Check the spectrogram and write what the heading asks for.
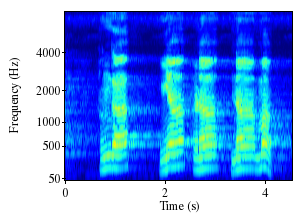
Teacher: अंग य, ण, न, म अर्थात प्रत्येक वर्ग का पांचवा वर्ण और अनुस्वार का उच्चारण स्थान नासिका है। नाक से बोले जाने के कारण इन वर्णों को नासिक्य कहा जाता है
